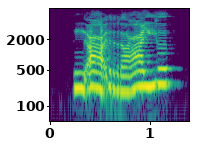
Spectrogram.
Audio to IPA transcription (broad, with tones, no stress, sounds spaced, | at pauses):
n ə̰˩˧ ʕ ə̰˩˧ r ɒ˩ ʕ i˧ j ə˥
